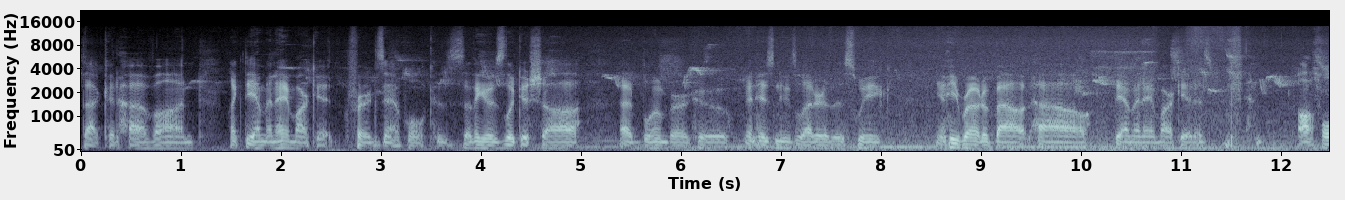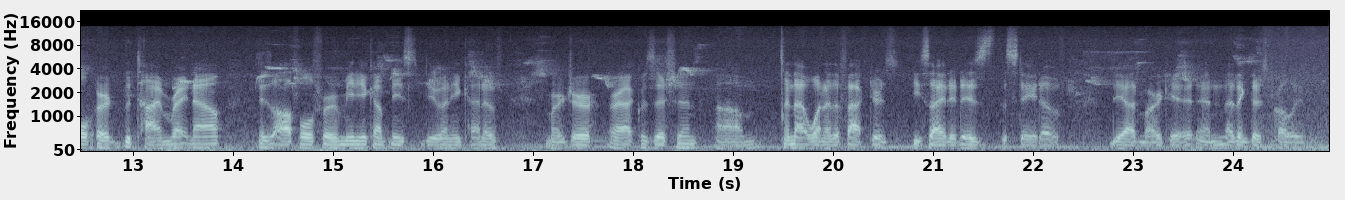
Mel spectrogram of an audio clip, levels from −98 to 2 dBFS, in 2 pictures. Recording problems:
animal sounds; loud; throughout; 10 dB below the speech

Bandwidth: 14 kHz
